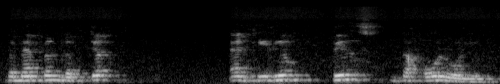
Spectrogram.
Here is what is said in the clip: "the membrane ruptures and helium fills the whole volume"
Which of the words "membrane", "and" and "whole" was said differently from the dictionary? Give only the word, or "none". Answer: membrane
